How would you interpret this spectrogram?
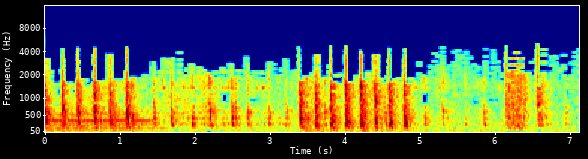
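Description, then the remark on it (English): Someone knocks on a door of a house in a fashionable part of town: quick sharp raps come in three bursts with short pauses between them, moderately loud and crisp, and no one speaks. “Gave the driver his fare, received a wink in return, and knocked on the door.”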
